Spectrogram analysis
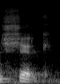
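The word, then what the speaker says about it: shirk: Muslim from his faith perspective nothing worse than shik s h i r k sounds like Shrek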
